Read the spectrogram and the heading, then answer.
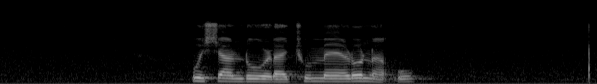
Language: Venda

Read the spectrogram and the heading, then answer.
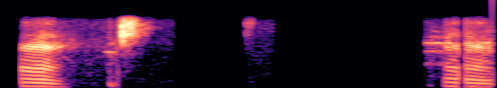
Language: Bangla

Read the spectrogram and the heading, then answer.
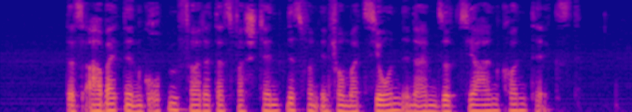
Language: German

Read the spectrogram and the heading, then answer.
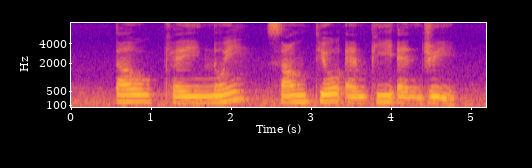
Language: English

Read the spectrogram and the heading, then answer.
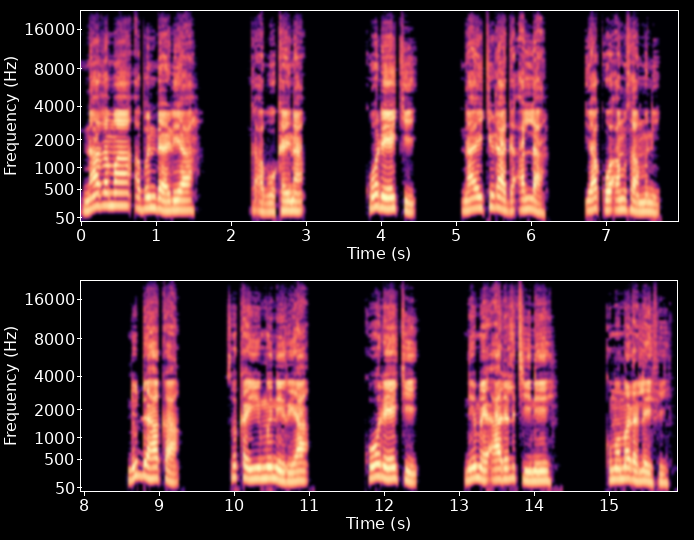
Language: Hausa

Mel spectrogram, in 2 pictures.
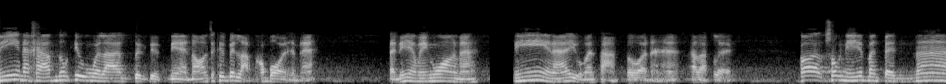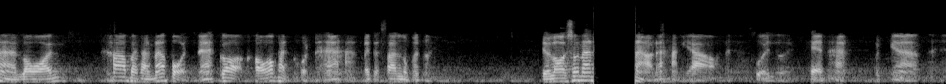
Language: Thai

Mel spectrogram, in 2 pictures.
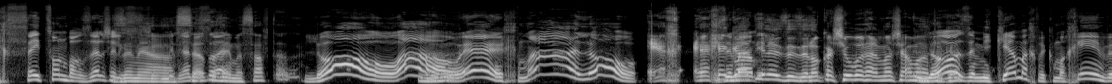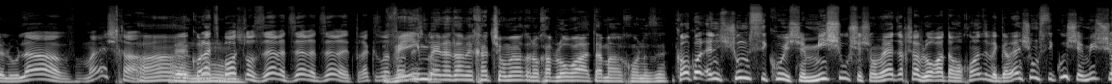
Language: Hebrew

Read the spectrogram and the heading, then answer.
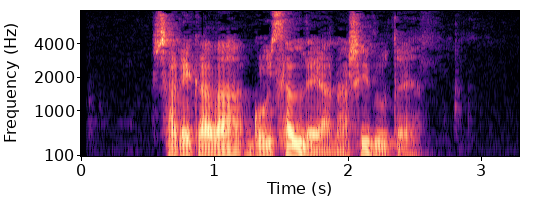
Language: Basque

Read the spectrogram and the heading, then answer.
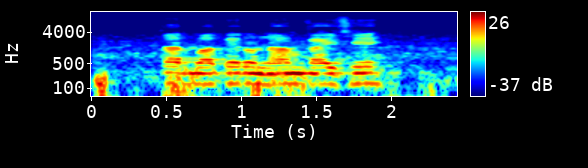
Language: Goaria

